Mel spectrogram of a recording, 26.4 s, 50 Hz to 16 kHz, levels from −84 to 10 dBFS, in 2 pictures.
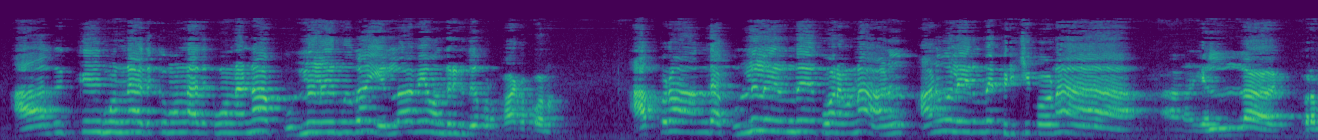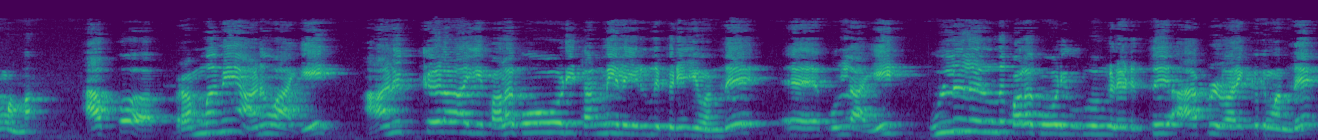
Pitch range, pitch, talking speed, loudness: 240-385 Hz, 265 Hz, 80 wpm, -18 LUFS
